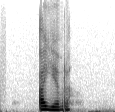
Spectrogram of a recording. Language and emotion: Russian, neutral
